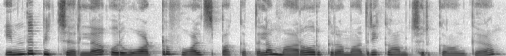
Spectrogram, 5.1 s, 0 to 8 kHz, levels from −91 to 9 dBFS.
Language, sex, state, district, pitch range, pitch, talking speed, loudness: Tamil, female, Tamil Nadu, Nilgiris, 235-290 Hz, 255 Hz, 120 wpm, -16 LUFS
